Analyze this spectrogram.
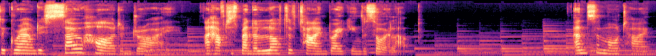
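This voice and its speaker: A woman with an English accent at a medium pitch, fairly slow and calm, relaxed, with lively intonation, long frequent pauses, and music in the background. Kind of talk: vlog voiceover.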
